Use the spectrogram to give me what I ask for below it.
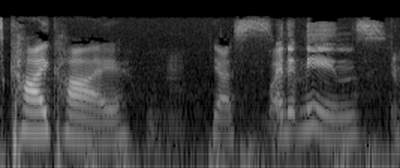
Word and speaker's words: Kye Kye: tell everybody that part set it straight it's Kai Kai yes and it means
